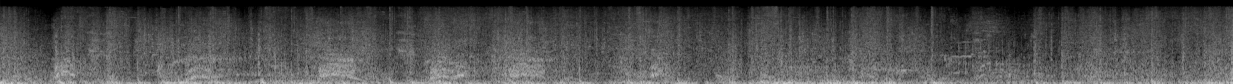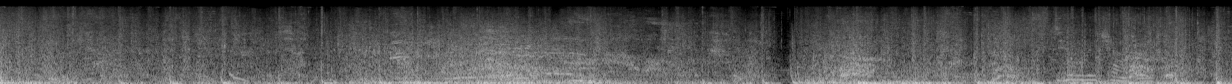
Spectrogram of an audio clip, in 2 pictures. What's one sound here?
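Magic spell effects crackle and blast in quick succession.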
